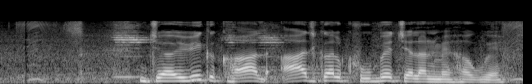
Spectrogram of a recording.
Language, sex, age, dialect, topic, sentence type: Bhojpuri, male, 25-30, Western, agriculture, statement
